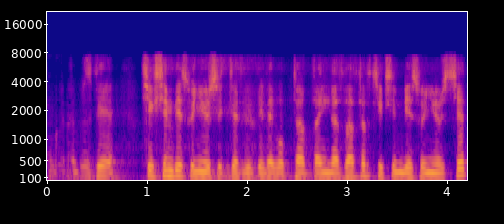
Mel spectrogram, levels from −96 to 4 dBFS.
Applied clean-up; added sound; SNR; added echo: neural mask model DeepFilterNet 3.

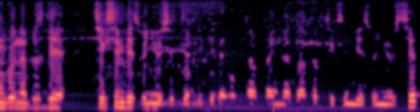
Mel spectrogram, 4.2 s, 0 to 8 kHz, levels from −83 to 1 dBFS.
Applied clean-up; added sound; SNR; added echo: classical method spectral subtraction.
